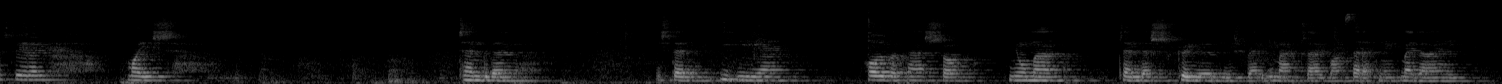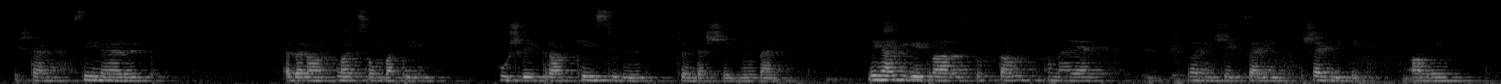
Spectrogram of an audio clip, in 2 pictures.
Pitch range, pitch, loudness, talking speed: 160-180 Hz, 170 Hz, -39 LUFS, 60 wpm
